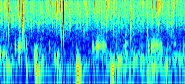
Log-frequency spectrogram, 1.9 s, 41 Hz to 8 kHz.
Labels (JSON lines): {"label": "biophony", "recorder": "SoundTrap 300"}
